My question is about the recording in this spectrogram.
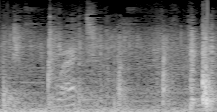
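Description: A horse's hooves knocking on hard ground as it is led out of a stable: a handful of irregular, sharp clops.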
